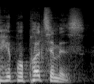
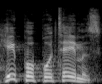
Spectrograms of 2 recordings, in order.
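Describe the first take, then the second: First: It is said with an African pronunciation. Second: It is said with a non-African pronunciation. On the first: The speaker calls it wrong. "They go hippopotamus. I think when you say it like that, you make it sound like a little fly" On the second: The speaker calls it right. "It is not a little fly"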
